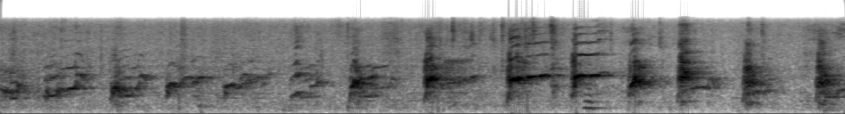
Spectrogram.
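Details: A Z-Litter of three-week-old puppies at the milk, nursing noisily: a steady run of short high whimpers and yips, roughly two per second, some bending upward into squeaky cries, with faint background shuffling.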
